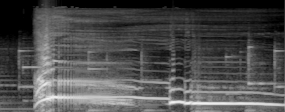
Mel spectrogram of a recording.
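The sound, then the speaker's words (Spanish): A human voice imitates a lone wolf howling: a loud, drawn-out wail that swoops up sharply, holds and slowly sinks, then breaks into a second, lower sustained tone that gradually fades. “mi alma me incita a aullar como lobo solitario que busca una manada”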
